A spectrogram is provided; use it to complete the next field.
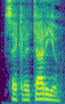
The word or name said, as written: secretario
